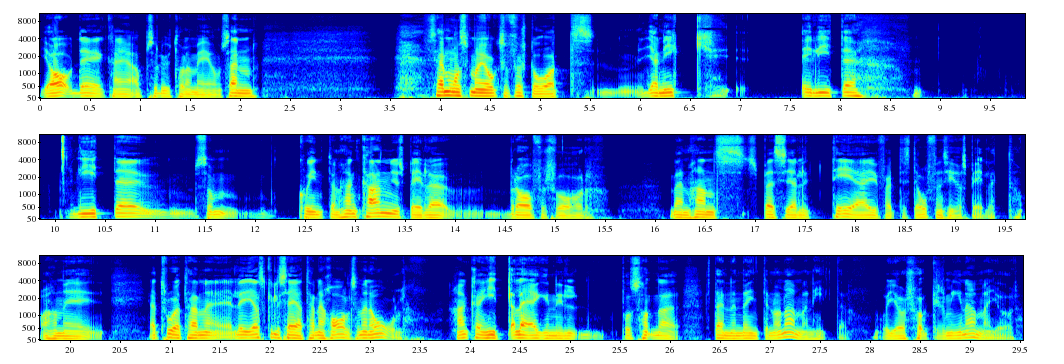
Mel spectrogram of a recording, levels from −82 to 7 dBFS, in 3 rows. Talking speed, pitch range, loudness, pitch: 155 wpm, 100-120 Hz, -20 LUFS, 110 Hz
